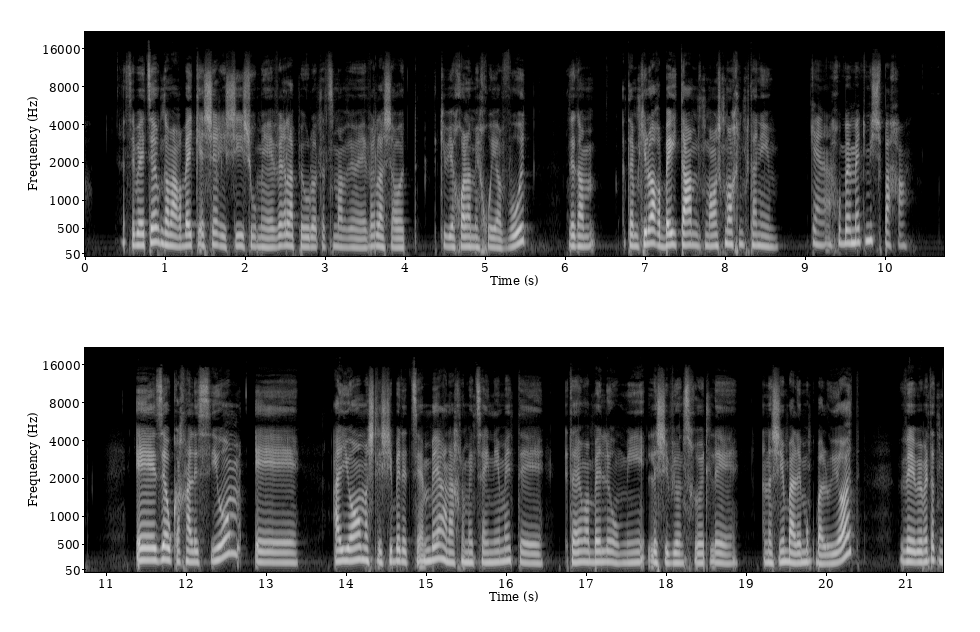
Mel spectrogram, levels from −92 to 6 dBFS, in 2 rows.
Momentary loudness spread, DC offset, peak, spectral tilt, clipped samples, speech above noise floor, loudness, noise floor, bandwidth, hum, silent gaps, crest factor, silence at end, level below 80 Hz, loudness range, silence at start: 11 LU; under 0.1%; -4 dBFS; -5.5 dB/octave; under 0.1%; 43 dB; -23 LUFS; -65 dBFS; 14.5 kHz; none; none; 20 dB; 0 s; -56 dBFS; 4 LU; 0.45 s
